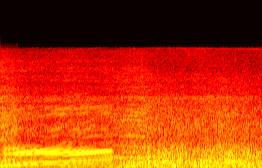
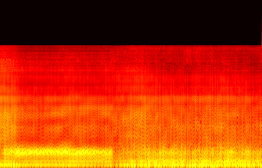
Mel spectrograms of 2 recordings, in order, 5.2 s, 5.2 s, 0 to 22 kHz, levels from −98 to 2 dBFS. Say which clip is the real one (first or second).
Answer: first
